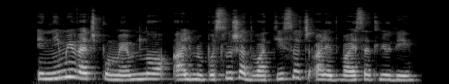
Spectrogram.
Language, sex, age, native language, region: Slovenian, female, 18-29, Slovenian, Drava region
